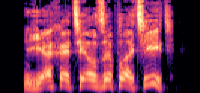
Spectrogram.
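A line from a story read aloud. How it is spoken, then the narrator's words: Laughing reply. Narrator (Russian): смеясь, ответил тот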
